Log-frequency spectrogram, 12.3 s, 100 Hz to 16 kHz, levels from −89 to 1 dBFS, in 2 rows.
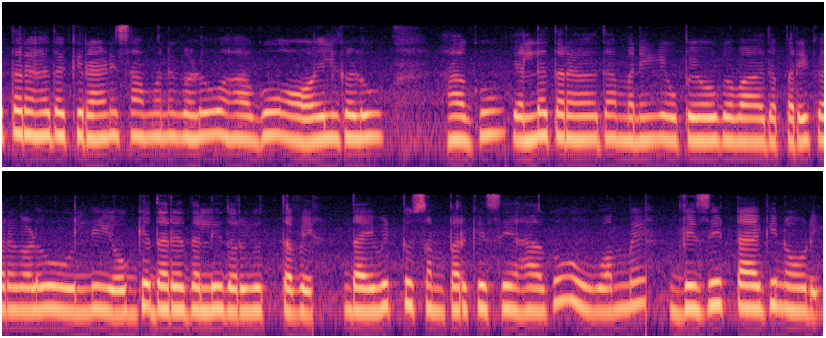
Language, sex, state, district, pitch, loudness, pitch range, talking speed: Kannada, female, Karnataka, Belgaum, 235 Hz, -14 LUFS, 230-255 Hz, 125 wpm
